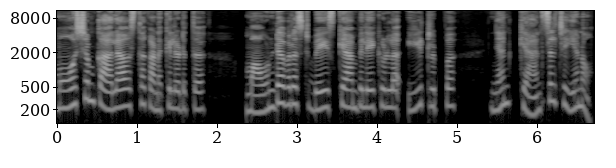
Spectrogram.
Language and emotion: Malayalam, fearful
